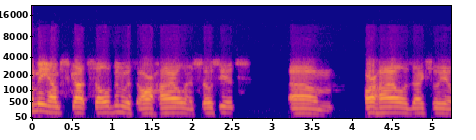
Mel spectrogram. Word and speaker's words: R.Heyl: Is it R.Heyl? R.Heyl, yes.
